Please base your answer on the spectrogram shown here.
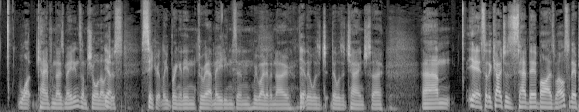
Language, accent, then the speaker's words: English; Ormond, Victoria, Australia; Went back to my hometown in Ormond.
